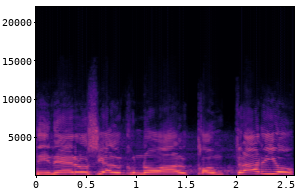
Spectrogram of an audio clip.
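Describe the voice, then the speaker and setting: A man talks at a very slow pace with an extremely high pitch. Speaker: president giving a public speech. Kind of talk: political rally speech. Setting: outdoors, public square.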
